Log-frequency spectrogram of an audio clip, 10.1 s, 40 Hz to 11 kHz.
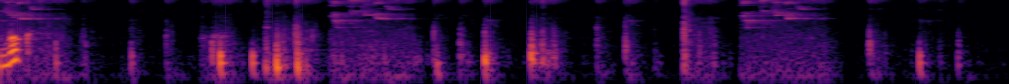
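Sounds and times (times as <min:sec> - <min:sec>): small bird chirping: 0:00.0 - 0:00.8, 0:03.2 - 0:04.9, 0:07.0 - 0:08.4
soft knocks and rustles: 0:00.5 - 0:03.3.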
